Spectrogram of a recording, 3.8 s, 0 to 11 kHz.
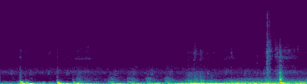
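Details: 2014 Ram ProMaster 1500: low rumbling crank with uneven heavy pulses, struggles before catching; intermittent hard start, owner suspects starter.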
